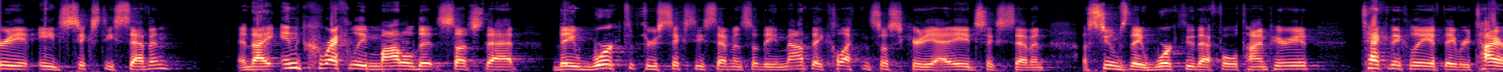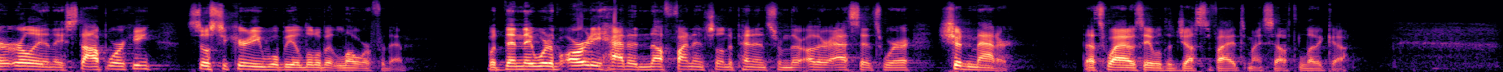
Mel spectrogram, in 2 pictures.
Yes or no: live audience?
yes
